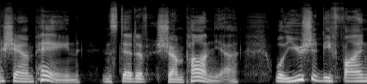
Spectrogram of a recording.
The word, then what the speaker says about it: champagne: You don't expect me to pronounce champagne "shampanya", even though that's how people in said wine region of Northeastern France actually pronounce it.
